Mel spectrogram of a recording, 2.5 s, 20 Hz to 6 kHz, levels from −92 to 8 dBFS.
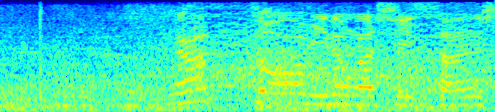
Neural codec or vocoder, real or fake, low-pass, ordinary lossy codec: none; real; 5.4 kHz; Opus, 16 kbps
